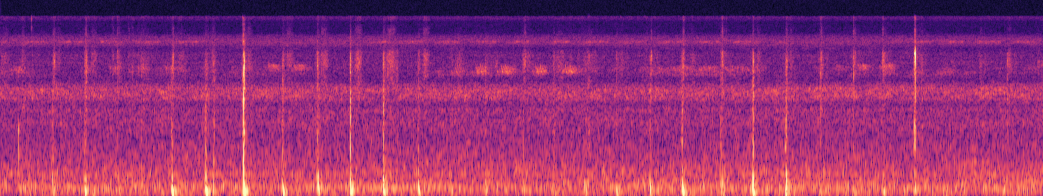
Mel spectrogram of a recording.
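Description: Near silence broken by faint, irregular clicks and taps, about twenty of them, uneven in spacing and strength.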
